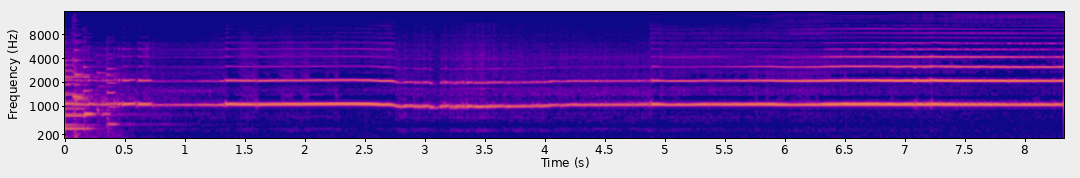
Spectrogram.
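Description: Free-jazz duo playing: a single reed instrument holds one long high note, dipping slightly in pitch about three seconds in, over faint lower notes. Separate short notes die away in the first half second.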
